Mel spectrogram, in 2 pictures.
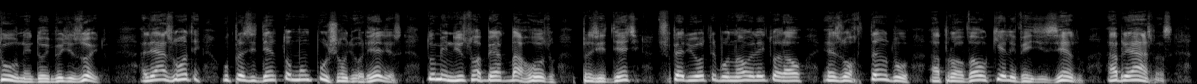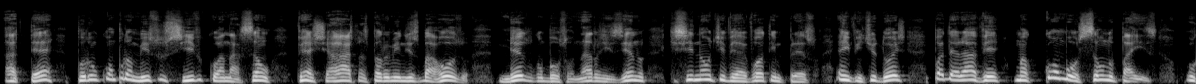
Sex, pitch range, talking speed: male, 155-195 Hz, 160 wpm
